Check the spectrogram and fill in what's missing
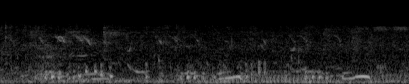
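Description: Pigeons cooing nearby outdoors, soft repeated throaty coos in a loose rhythm of about four phrases, faint and without talk, with light chirps in the background.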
